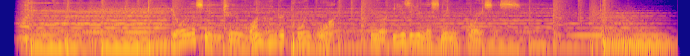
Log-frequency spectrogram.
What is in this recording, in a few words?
Radio Station ID Easy Listening; BTM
